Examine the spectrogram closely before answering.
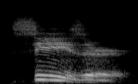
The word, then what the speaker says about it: Siser: I always start my lessons here on how to properly pronounce Caesar. So say it with me. Caesar.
